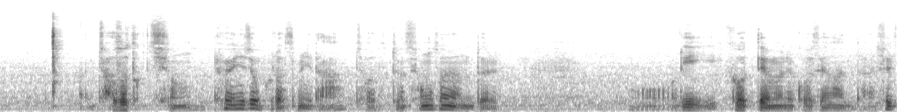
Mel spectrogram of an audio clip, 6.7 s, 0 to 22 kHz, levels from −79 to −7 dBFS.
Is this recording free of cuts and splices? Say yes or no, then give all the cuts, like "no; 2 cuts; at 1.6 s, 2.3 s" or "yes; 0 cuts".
yes; 0 cuts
